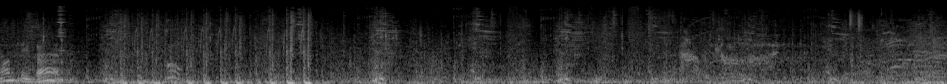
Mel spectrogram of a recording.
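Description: Game weapons fire and blast in rapid bursts.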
